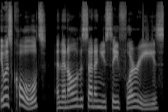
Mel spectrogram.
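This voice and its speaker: A woman co-hosting a sports podcast in casual chat, sounding nasal from a cold, chatty and animated. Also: medium pitch, normal speed, clear, resonant tone, no room sound, studio quality. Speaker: podcast co-host.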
